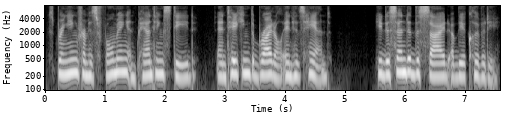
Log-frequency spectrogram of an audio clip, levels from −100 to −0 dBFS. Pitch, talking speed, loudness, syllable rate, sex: 205 Hz, 165 wpm, -18 LUFS, 4.8 syllables/s, female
